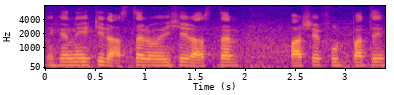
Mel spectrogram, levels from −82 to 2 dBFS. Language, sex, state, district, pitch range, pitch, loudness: Bengali, male, West Bengal, Paschim Medinipur, 150-165 Hz, 155 Hz, -18 LUFS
